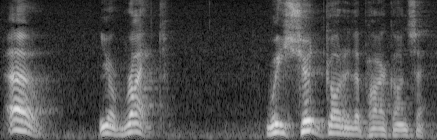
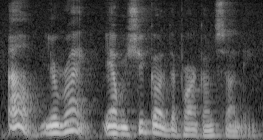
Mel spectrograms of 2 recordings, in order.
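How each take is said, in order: First: It is said in an exaggerated, overacted way. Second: It is said in a natural, conversational way.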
